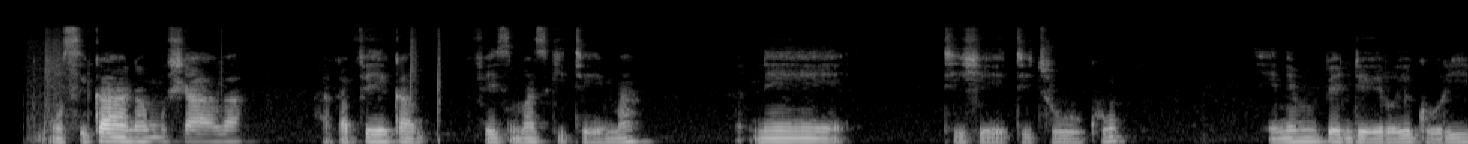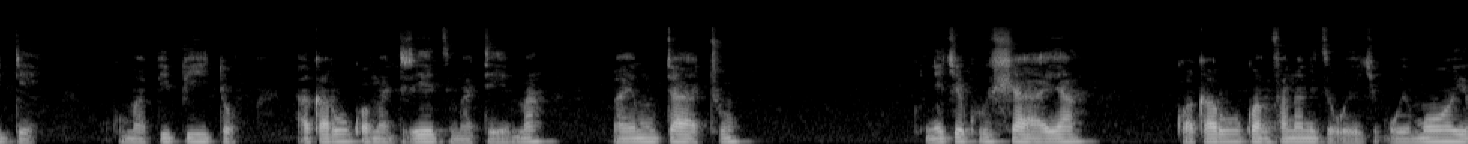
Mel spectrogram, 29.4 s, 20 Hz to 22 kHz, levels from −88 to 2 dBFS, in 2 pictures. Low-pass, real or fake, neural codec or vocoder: 9.9 kHz; real; none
